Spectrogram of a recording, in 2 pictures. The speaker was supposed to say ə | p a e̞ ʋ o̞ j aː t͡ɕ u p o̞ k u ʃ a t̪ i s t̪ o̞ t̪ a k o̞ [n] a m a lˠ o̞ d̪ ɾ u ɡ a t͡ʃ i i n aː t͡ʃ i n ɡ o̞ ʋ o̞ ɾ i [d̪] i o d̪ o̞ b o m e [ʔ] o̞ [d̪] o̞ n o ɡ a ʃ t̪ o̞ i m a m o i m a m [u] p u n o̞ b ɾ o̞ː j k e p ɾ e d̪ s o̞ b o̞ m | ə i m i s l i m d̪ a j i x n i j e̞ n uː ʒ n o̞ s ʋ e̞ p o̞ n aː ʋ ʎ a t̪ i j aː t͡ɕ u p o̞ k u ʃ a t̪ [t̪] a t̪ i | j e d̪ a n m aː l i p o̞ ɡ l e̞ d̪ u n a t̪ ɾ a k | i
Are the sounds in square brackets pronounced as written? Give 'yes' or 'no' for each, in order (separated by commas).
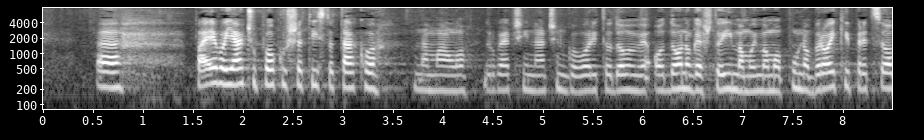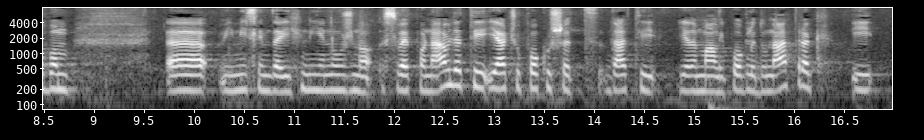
yes, no, yes, yes, no, no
